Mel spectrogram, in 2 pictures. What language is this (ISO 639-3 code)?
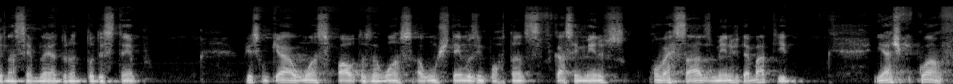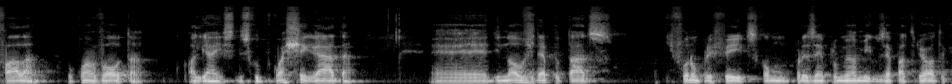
por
